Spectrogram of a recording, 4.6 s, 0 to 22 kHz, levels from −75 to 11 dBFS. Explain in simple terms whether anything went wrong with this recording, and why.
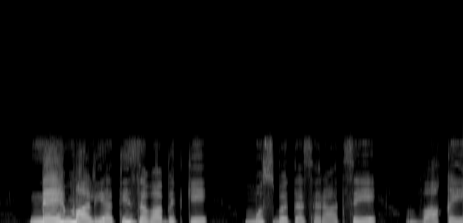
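A couple of things went wrong. From 0.44 to 0.86 s the speech turns harsh and crackly on the loudest bits. That's microphone overload: the peaks hit the ceiling of what the input could take and got their tops sliced off, likely because the mic level was set too high.

Then there's a microphone volume stepped down problem. The level drops suddenly at 0.75 s, right in the middle of that distorted stretch, and again, more noticeably, at 1.74 s. The likely cause is the call software spotting the overload and turning the mic down in abrupt steps rather than smoothly.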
